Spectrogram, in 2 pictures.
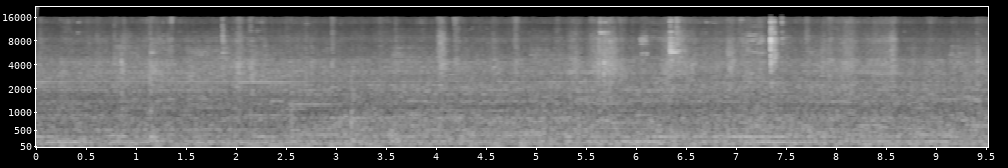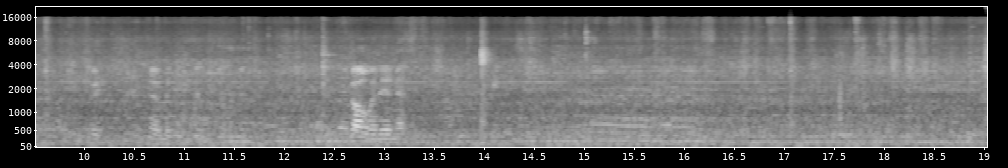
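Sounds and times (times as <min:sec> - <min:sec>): bus engine rumble: 0:00.0 - 0:19.0.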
